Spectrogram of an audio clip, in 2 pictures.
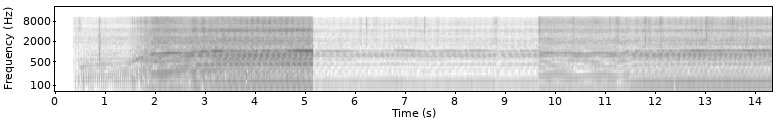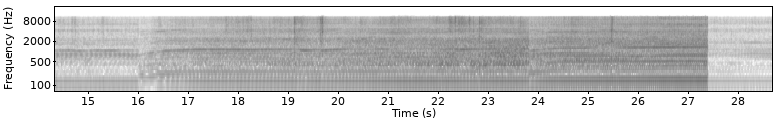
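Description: Propane-powered LEHR leaf blower/vacuum, a small four-stroke engine, starting and revving up to a steady whining run. Its speed and loudness shift in sudden steps several times, dropping back about five seconds in, climbing again around 16 and 24 seconds, and falling away sharply near the end.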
